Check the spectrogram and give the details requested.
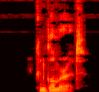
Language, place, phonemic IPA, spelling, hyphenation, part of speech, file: English, Queensland, /kənˈɡlɔm.(ə.)ɹət/, conglomerate, con‧glo‧mer‧ate, noun / adjective, En-au-conglomerate.ogg
- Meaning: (noun) 1. A cluster of heterogeneous things 2. A corporation formed by the combination of several smaller corporations whose activities are unrelated to the corporation's primary activity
